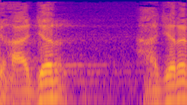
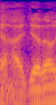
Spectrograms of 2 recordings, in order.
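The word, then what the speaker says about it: هاجر: ہوا کہ بی بی ہاجرہ لفظ نہیں ہے، ہاجرہ یہ موزمبیک زبان ہے، ہاجرہ جاہلوں کا تلفظ ہے۔ لفظ ہاجر بفتح الجیم وبدون الہا فی آخرہ ہی اسم ام اسماعیل، محیط المحیط 1314 صفحہ، اور بخاری مسلم ترمذی ہر کتاب میں ہاجر کہیں بھی ہاجرہ نہیں ہے۔ جب درسگاہ سے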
